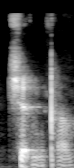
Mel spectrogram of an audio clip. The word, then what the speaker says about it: chitin: This leftover skin right here is pure exoskeleton made up primarily of the polysaccharide we call chitin, or as the Brits say, chitin, not chitin yet.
